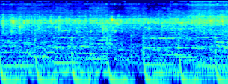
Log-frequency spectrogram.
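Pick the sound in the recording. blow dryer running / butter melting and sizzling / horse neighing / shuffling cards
butter melting and sizzling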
